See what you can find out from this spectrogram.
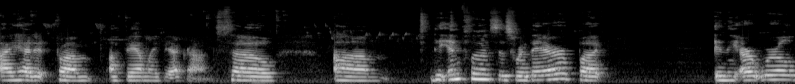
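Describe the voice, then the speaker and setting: Her pitch is medium and her intonation fairly even. The woman speaks at a very slow pace with long, frequent pauses. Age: 60s. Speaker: painter. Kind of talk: interview. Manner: halting.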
